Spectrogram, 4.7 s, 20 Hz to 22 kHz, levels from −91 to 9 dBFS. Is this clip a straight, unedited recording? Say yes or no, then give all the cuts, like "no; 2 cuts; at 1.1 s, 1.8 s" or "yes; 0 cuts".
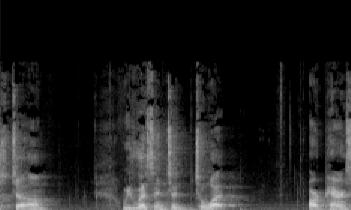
yes; 0 cuts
